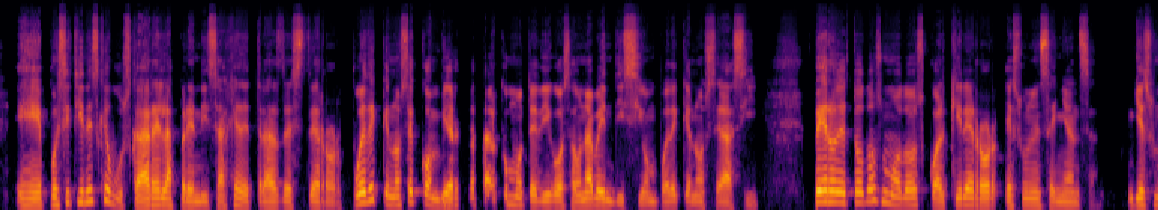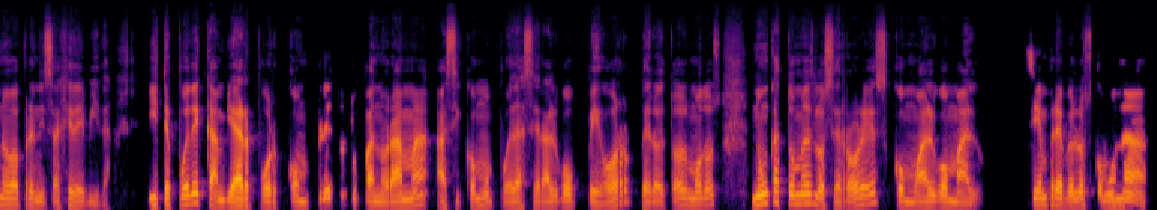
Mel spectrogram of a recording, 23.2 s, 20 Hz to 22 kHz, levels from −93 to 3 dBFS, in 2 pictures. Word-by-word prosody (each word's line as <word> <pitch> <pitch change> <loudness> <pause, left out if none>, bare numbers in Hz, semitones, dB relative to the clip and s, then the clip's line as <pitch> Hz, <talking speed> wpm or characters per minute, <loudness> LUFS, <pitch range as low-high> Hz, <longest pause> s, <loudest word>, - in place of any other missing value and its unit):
eh, 125 0 +1
pues 145 +3 -1
sí, 195 - -3
tienes 205 +2 0
que 225 - 0
buscar 125 - +4
el 140 -1 +4
aprendizaje 110 +3 -1
detrás 110 -2 -1
de 115 - -1
este 110 +1 -3
error. 95 -3 -4
Puede 190 +8 +5
que - - -2
no 145 0 0
se 200 +5 0
convierta 145 -3 0
tal - - -1
como 155 -2 -4
te 115 - -1
digo, 115 +1 0
o - - +1
sea 110 -1 -4
una 125 +3 +4
bendición, 105 -5 -1
puede 105 +2 -4
que 115 - -6
no 100 0 -5
sea - - -1
así, - - -6 0.5
pero 205 0 +9
de 195 -1 +6
todos 195 +4 0
modos, 145 -6 -1
cualquier 140 +4 -1
error 130 -3 +2
es 115 -1 -4
una 135 -1 -4
enseñanza 105 -6 -3 0.3
y 135 +1 -1
es 140 +1 +1
un 145 - -5
nuevo 130 -1 +1
aprendizaje 120 -4 -4
de 105 -4 -2
vida, 95 -2 -14 0.3
y 140 - 0
te 130 - +2
puede 170 +8 +2
cambiar 120 0 +5
por 115 -2 -2
completo 105 -1 -4
tu - - -8
panorama, 105 +5 +1
así - - -3
como 125 -1 -5
pueda 105 +3 -4
ser 105 -2 -5
algo 115 +2 -2
peor. 105 - -1
Pero 100 - -2
de 95 - -6
todos 140 - -2
modos, 145 +5 -3 0.3
nunca 180 +5 +3
tomes 175 -2 +1
los 130 -5 -1
errores 160 - -1
como 105 -2 -2
algo 110 +2 +1
malo. 90 -8 -3 0.4
Siempre 135 +1 +1
velos 125 +1 -1
como 110 +2 -2
una 125 0 +3
125 Hz, 195 wpm, -24 LUFS, 110-145 Hz, 0.5 s, pero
